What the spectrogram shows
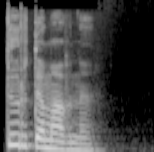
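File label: "тыртӧмавны", Komi, female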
